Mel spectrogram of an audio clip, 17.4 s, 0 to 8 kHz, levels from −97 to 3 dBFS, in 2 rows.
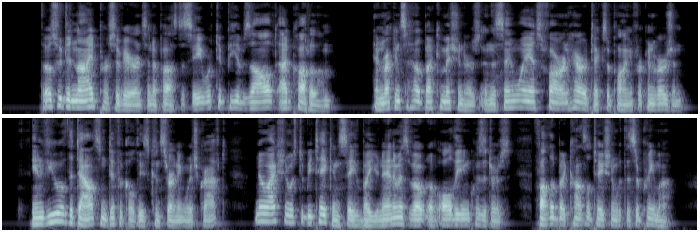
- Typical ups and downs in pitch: Yes, average, 4.8 semitones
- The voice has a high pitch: No, low, 105 Hz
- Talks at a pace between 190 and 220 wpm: Yes, average, 195 wpm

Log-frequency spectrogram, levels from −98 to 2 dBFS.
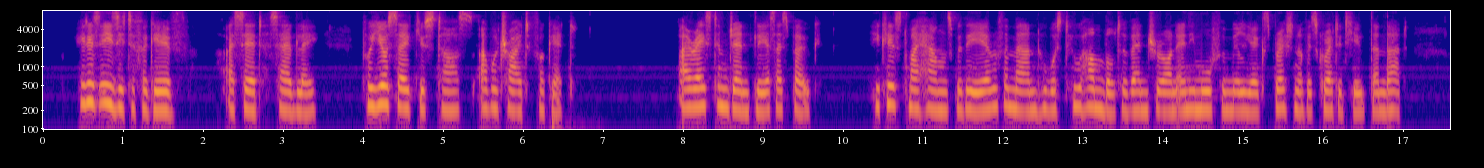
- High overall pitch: Yes, high, 200 Hz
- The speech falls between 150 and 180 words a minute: Yes, average, 170 wpm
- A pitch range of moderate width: No, narrow, 1.7 semitones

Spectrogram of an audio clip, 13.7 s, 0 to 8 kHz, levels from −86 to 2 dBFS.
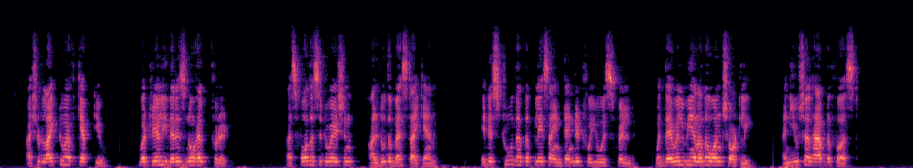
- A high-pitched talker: No, medium, 165 Hz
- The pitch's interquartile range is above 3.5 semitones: No, average, 2.7 semitones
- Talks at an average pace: No, fast, 215 wpm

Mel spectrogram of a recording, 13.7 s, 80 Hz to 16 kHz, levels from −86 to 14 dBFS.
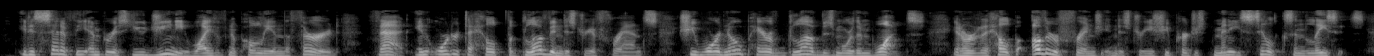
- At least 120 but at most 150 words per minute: No, average, 190 wpm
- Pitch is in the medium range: Yes, medium, 165 Hz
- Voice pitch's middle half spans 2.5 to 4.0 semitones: No, wide, 5.5 semitones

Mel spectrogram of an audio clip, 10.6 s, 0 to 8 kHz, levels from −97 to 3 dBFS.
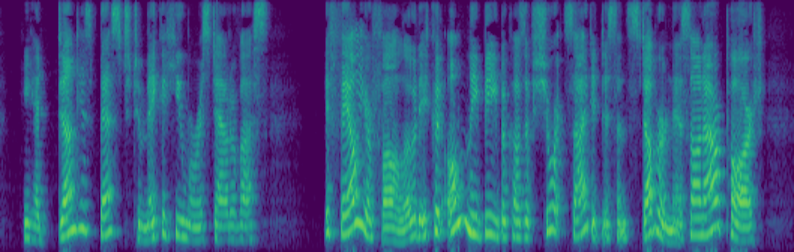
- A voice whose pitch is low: No, high, 205 Hz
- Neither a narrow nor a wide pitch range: No, wide, 7.6 semitones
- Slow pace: No, average, 155 wpm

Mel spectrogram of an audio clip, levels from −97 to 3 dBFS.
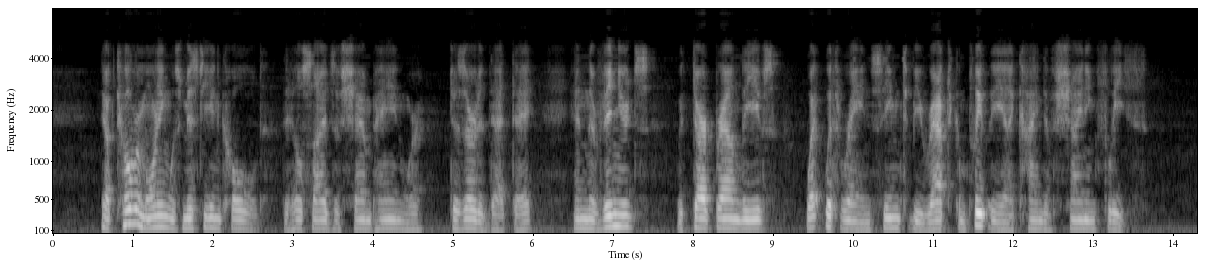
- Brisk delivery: No, average, 150 wpm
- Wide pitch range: No, narrow, 2.6 semitones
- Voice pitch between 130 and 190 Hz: No, low, 120 Hz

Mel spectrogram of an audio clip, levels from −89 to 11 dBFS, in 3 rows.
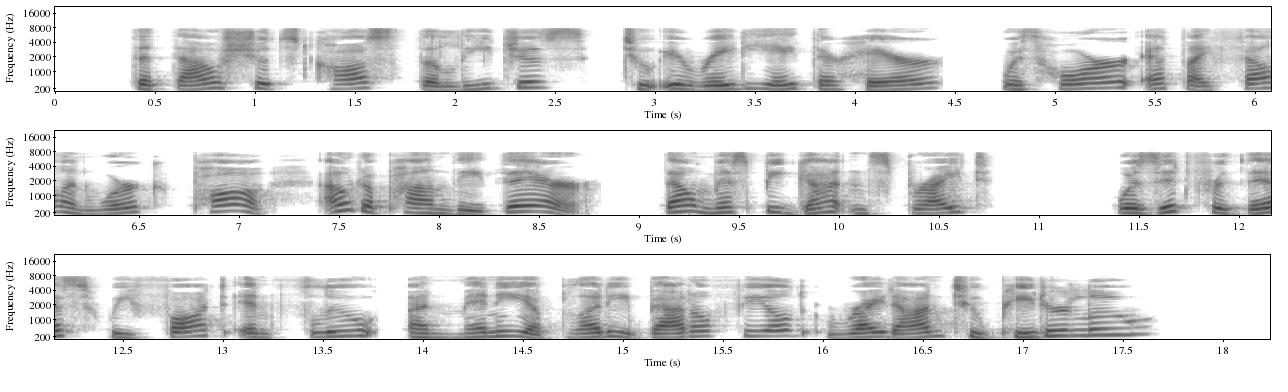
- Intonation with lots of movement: No, average, 4.5 semitones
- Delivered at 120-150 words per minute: Yes, average, 140 wpm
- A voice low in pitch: No, high, 210 Hz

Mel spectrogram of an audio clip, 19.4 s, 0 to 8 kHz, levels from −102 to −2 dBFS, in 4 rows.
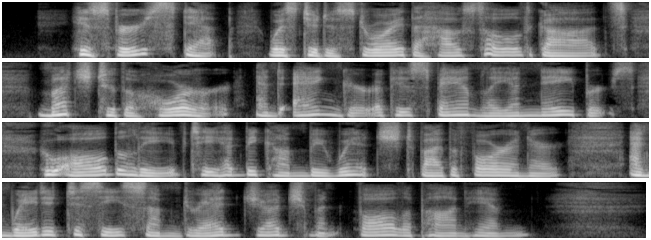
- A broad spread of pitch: No, average, 3.4 semitones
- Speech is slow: Yes, slow, 125 wpm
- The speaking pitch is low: No, medium, 160 Hz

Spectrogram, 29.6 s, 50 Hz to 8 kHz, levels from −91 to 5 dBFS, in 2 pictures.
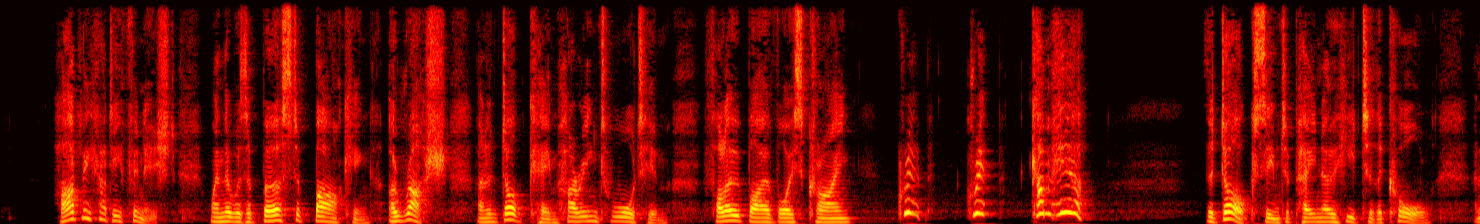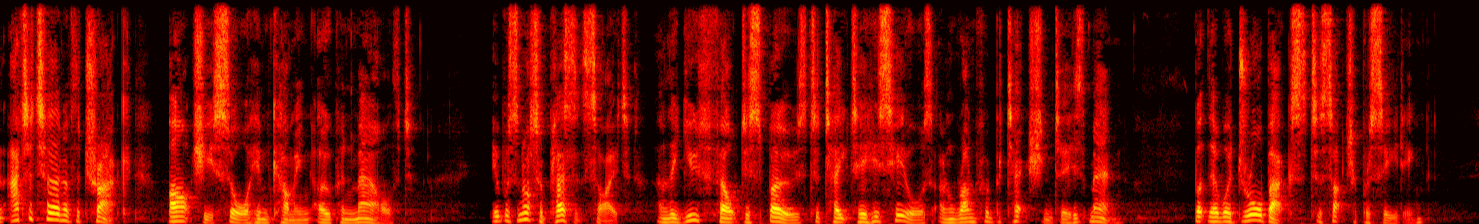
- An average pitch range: No, wide, 6.3 semitones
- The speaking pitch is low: No, medium, 150 Hz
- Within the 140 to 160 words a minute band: No, average, 170 wpm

